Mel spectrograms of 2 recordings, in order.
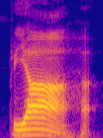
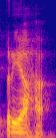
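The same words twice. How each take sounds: First: The vowel is held long. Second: The vowel is said short. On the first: The speaker calls it right. "It's long. So it is priyaha" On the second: The speaker calls it wrong. "they will say priyaha. It's not priyaha"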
